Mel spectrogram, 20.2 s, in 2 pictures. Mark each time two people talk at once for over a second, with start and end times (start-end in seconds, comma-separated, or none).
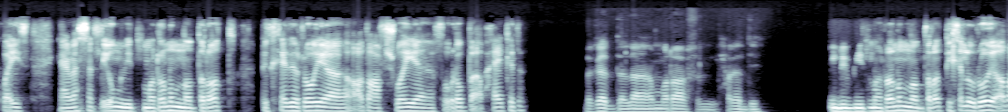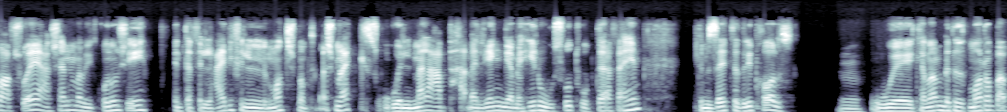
none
